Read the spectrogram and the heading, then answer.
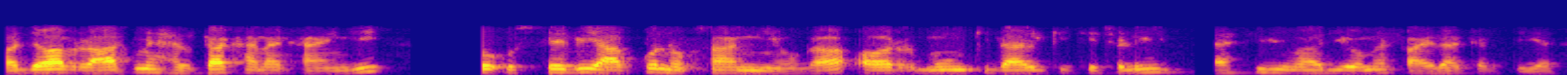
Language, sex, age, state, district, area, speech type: Urdu, male, 18-30, Uttar Pradesh, Shahjahanpur, urban, conversation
